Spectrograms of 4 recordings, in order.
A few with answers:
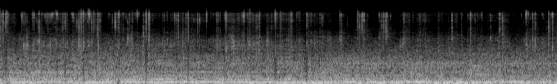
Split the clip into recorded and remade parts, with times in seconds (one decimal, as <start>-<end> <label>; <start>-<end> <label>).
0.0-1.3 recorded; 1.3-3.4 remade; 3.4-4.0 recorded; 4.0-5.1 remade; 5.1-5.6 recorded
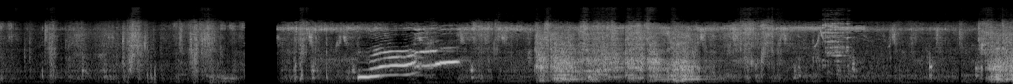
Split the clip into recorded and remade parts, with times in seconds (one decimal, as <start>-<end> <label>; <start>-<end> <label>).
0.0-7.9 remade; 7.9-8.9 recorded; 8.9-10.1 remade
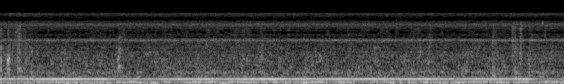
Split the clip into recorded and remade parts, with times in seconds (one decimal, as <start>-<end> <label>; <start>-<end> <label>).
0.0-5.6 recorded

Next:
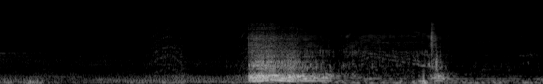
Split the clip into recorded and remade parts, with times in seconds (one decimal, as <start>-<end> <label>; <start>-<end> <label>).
0.0-3.0 recorded; 3.0-5.4 remade

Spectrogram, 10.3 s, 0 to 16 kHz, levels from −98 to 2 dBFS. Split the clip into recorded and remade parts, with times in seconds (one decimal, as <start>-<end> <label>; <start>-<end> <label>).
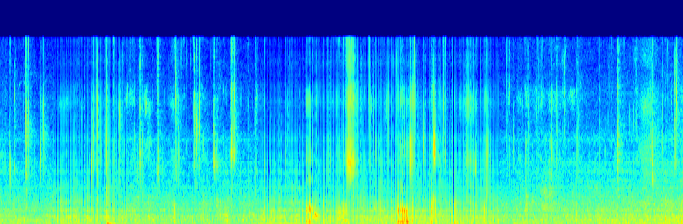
0.0-0.8 recorded; 0.8-1.9 remade; 1.9-3.9 recorded; 3.9-7.5 remade; 7.5-10.3 recorded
